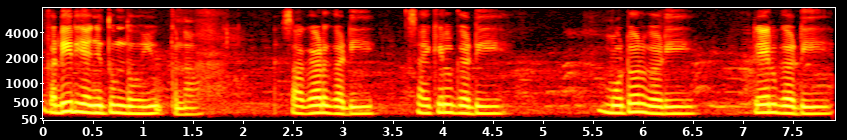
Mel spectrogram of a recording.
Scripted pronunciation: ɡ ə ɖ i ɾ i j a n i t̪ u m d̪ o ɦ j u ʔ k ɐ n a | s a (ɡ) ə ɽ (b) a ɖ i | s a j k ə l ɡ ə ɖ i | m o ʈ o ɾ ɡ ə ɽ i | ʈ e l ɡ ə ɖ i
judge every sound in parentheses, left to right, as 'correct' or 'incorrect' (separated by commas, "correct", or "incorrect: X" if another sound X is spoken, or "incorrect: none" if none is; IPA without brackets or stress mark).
correct, incorrect: ɡ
